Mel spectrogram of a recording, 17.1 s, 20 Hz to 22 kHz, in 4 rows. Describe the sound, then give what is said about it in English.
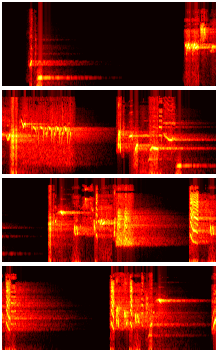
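A computer-generated collage of assorted bird calls and chirps, from a composition of 1,543 sounds made by 55 bird species native to Thailand, arranged in separate bursts with silent gaps, mixing whistles, trills and sharp clicks, clear with no voices. “is the translation of speeches and poems by Thai activists into a computer generated composition comprised of 1,543 different sounds made by 55 species of birds native to Thailand.”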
